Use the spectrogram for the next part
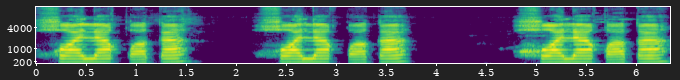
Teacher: خا اور قاف یہ دونوں موٹے پڑے جائیں گے، ان کو موٹا کرتے ہوئے آپ نے لام اور کاف کو موٹا نہیں کرنا۔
